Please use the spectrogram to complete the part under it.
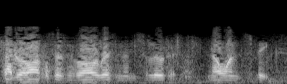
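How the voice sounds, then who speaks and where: An earnest male news correspondent, played by a radio actor, reporting as if live from history. He speaks in measured, dramatic phrases with weighty pauses, in 1940s radio style. The recording is a dull, hissy old broadcast. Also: fairly low pitch, level tone, lightly acted. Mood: solemn, hushed.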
